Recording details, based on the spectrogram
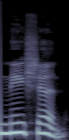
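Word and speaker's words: nation: अब आता है नेशन, भाई कैसे हो सकता है, ये TI है लेकिन प्रोनाउंस क्या कर रहे हैं हम लोग। तो आप समझ रहे हो SH वाला इशू, ठीक है।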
